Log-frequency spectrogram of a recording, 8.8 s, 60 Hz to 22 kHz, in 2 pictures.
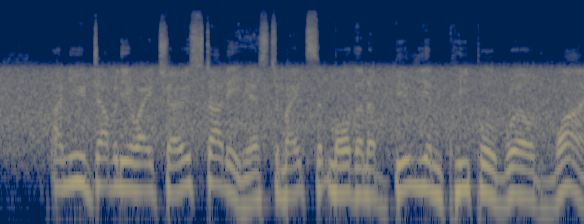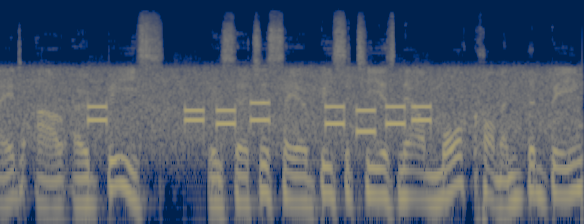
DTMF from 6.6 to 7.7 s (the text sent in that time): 8180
